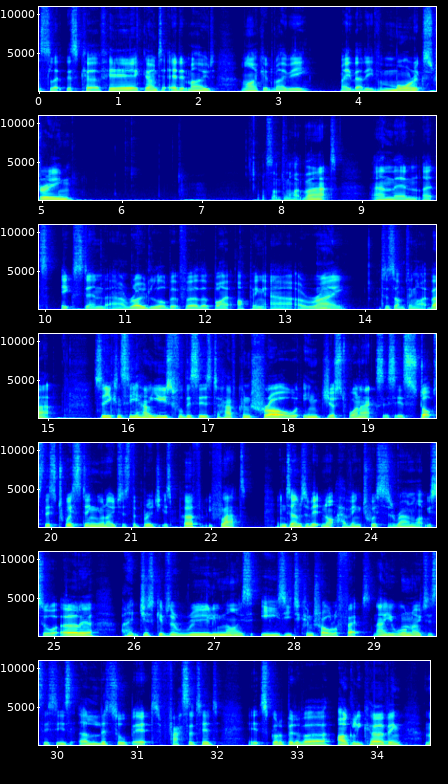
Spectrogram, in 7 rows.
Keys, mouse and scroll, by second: 0.4-0.8 scroll up 1, 0.8 Tab, 1.4 shift+middle click, 1.9-2.4 scroll down 1, 2.9 s, 4.4 click, 5.3 g, 6.0 click, 6.7 r, 7.5 click, 7.9 shift+middle click, 8.3-10.2 scroll up 1, 10.2 Tab, 11.0 click, 12.8 double click, 12.9 click, 13.5 double click, 13.8 click, 14.9 scroll down 1, 15.3 shift+z, 15.9 middle click, 17.4-17.8 scroll up 1, 18.0 shift+middle click, 18.5 middle click, 20.8 click, 21.2 shift+middle click, 21.4-23.1 shift+scroll up 1, 23.4 scroll down 1, 23.7 middle click, 25.0 click, 25.4 scroll down 1, 25.6 middle click, 27.0 scroll up 1, 27.7 shift+scroll up 2, 28.4 middle click, 31.2 scroll down 1, 31.5 middle click, 33.8 scroll down 1, 34.1 shift+middle click.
